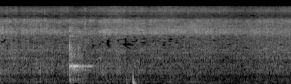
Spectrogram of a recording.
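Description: Garlic and ginger paste sizzles in a pan of already fried onions while an egg curry is cooked, a continuous close hiss with a couple of faint clinks and no speech.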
